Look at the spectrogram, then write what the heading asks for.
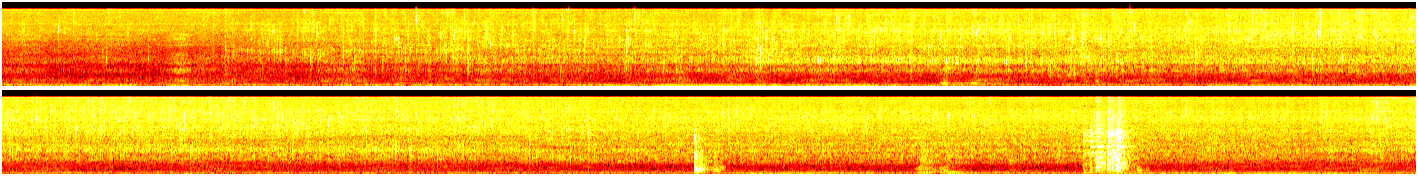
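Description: Squid pieces frying in hot oil with shallots, garlic and ginger in a nonstick wok, a steady sizzle that swells a couple of seconds in as the squid goes in and is stirred with a spatula. Near the end come a sharp knock and then a louder, longer clatter.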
